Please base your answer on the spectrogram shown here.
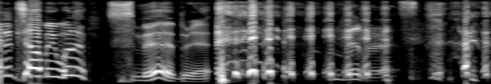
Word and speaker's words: smørbrød: Go ahead and try to tell me what a smørbrød is. It's SMO with a line through it R, BRO with a line through it D, but the D is silent.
